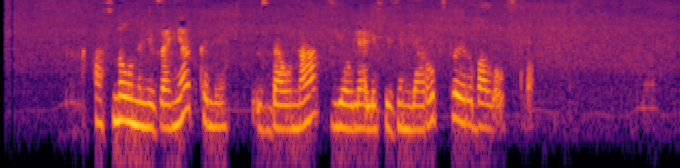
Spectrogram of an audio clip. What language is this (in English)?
Belarusian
